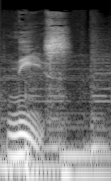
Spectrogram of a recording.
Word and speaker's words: Nice: I reached my destination nice nice sorry it's pronounced nice I went straight to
